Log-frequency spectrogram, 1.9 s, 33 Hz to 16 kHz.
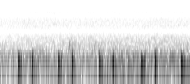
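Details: Fetal heartbeat in a pregnancy documentary at around week 26: rapid, regular soft paired thumps at about 150 a minute, about twice as fast as the mother's heart rate; normal fetal heartbeat.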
